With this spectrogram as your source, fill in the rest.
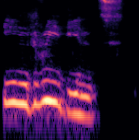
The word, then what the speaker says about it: ingredients: Esta palabra se pronuncia ingredients. Ingredients. Esta, la primera E que hay se pronuncia como una I.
